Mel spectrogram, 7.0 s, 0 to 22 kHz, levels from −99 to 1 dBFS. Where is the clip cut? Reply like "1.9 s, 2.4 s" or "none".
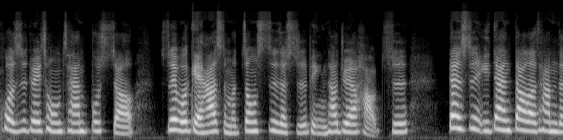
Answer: none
